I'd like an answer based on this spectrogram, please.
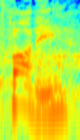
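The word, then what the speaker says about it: Fani: cut three Phil go he worked with fonnie even though it's spelled Fanny f a n i fny how about that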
